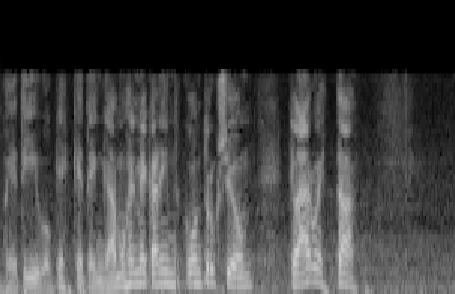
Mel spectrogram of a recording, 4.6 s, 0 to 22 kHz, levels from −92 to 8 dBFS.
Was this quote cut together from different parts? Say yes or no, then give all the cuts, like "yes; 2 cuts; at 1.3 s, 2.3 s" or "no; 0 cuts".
yes; 1 cut; at 1.7 s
